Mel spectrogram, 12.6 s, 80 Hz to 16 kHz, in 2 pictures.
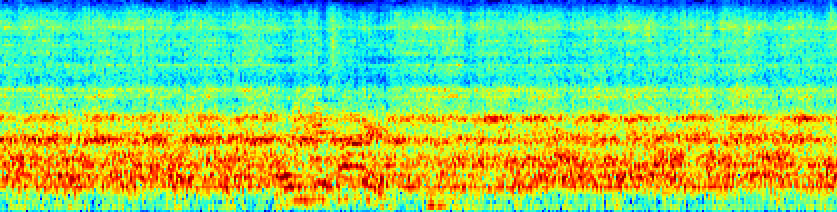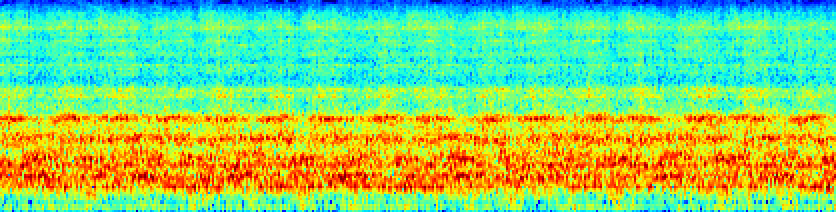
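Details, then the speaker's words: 12.5-inch telescope mirror hogging on a spin/fixed-post machine, sub-diameter tile tool with most of the weight pressed down, erratic strokes: loud steady gritty rasp, no low rumble; coarse grit biting glass, cutting well. "I'm putting most of my weight down on a tool you can hear it cutting no ST when the noise is quieted"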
